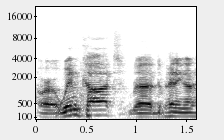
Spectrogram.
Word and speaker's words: Wincott: There's a really incredible sort of mysticism part where the main villain, played by Michael Winsott or Wincott, depending on how you pronounce his name, who's an amazing character actor.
